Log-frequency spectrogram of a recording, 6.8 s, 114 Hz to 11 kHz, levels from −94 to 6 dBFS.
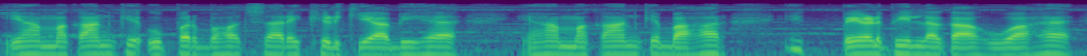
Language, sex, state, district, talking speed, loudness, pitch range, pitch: Hindi, male, Jharkhand, Palamu, 170 wpm, -19 LUFS, 120-135 Hz, 125 Hz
